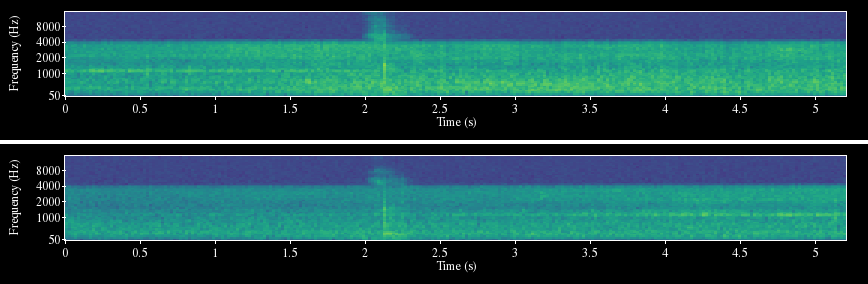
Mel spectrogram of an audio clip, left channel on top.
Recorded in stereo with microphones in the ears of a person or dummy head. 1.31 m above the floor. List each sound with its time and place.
2.0 s a thud: 75° left (ahead or behind), 4 m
